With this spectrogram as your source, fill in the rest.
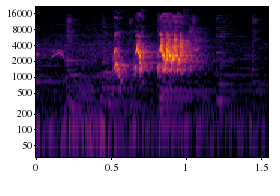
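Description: A few short, high calls from European white giant coturnix quail, squawky chirps in a quick cluster, heard close against a low background hum.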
